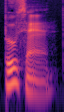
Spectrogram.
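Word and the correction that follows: Busan: 부산을 아 부산을 부산이라고 그 표현한 이유는 제가 그렇게 발음한 이유는 B U S A N이라고 써 있었기 때문입니다, 여러분.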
